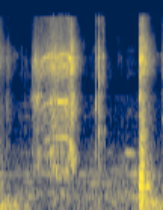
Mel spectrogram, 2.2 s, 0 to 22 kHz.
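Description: A power drill fitted with an HSS-G metal drill bit, running at 520 rpm, whirs in short bursts, spinning up for about half a second, pausing, then starting again briefly, close by.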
